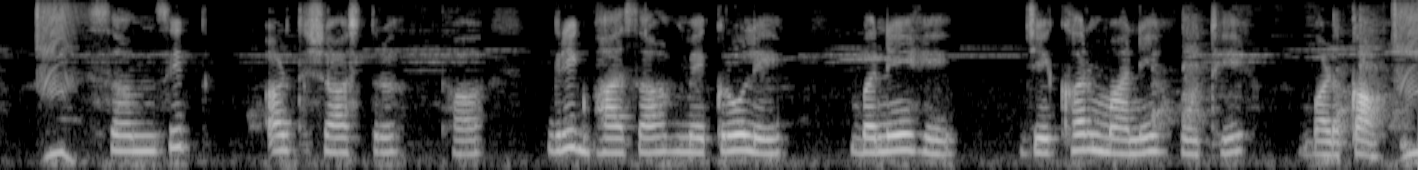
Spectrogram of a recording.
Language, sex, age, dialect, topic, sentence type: Chhattisgarhi, female, 31-35, Western/Budati/Khatahi, banking, statement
